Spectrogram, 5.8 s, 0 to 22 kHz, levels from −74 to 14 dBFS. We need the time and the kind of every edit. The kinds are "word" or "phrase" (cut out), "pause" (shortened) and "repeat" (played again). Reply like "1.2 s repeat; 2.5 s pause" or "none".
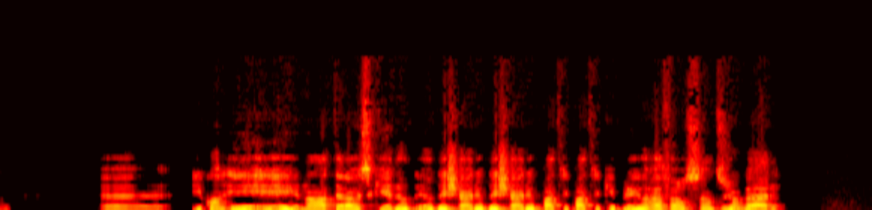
1.2 s pause; 3.2 s repeat; 3.8 s repeat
